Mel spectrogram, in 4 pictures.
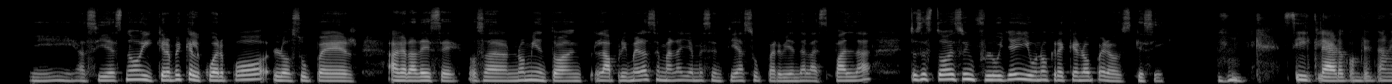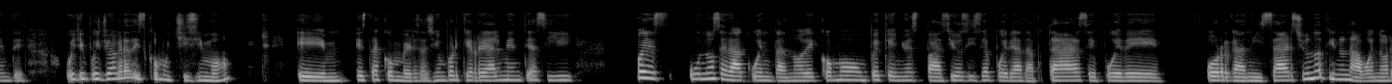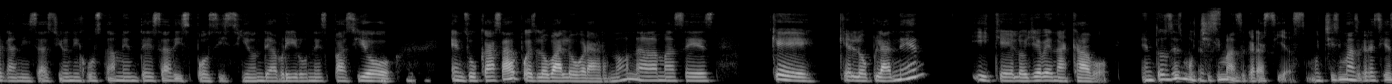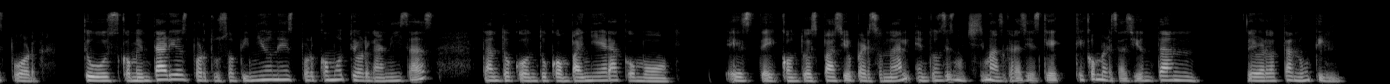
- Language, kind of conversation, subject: Spanish, podcast, ¿Cómo organizarías un espacio de trabajo pequeño en casa?
- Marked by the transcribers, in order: chuckle; other background noise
